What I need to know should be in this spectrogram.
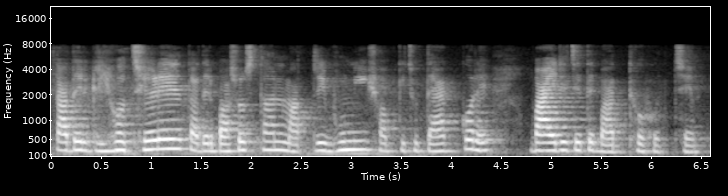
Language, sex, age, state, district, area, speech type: Bengali, female, 18-30, West Bengal, Purulia, urban, spontaneous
